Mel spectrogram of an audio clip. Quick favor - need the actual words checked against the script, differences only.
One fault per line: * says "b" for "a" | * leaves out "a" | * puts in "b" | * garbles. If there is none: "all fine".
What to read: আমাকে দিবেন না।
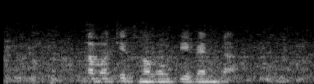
* puts in "ধমক"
